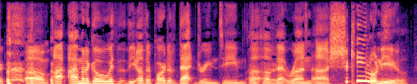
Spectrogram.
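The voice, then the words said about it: Put-on Irish accent. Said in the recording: “Why did you do that in an Irish accent?”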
